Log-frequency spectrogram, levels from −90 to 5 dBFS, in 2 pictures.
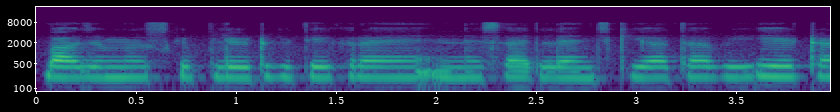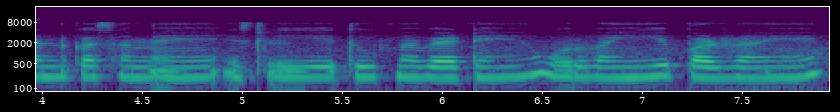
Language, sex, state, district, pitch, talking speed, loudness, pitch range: Hindi, female, Uttar Pradesh, Ghazipur, 210 Hz, 220 wpm, -33 LUFS, 205-215 Hz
